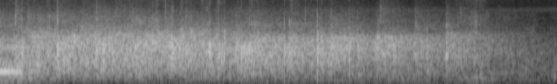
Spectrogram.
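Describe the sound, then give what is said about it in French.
Loud applause from an audience acclaiming God, a dense, continuous wash of clapping that slowly tapers off in the final seconds. “Acclame Dieu si tu as compris ça.”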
